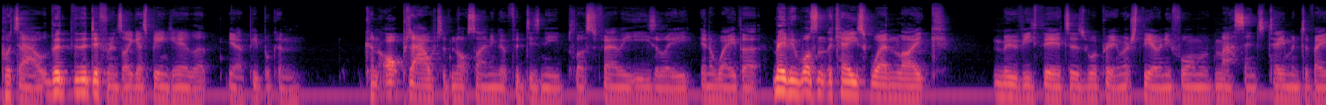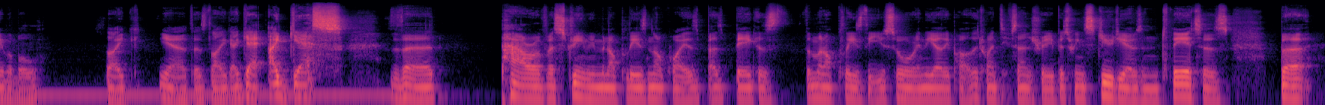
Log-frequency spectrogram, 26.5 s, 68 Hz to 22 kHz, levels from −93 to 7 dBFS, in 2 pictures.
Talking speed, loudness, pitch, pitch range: 200 wpm, -31 LUFS, 95 Hz, 90-115 Hz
